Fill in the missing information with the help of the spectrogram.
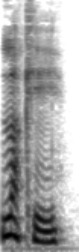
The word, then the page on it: lucky: British English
